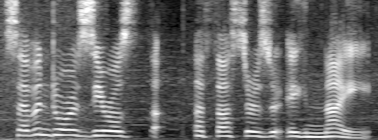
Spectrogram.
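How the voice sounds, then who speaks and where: A woman streaming a game playthrough in a cute, excitable anime-streamer manner, reading the story aloud and chatting with viewers. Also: on the high side, normal speed, soft background music. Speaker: VTuber streamer and voice actor.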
